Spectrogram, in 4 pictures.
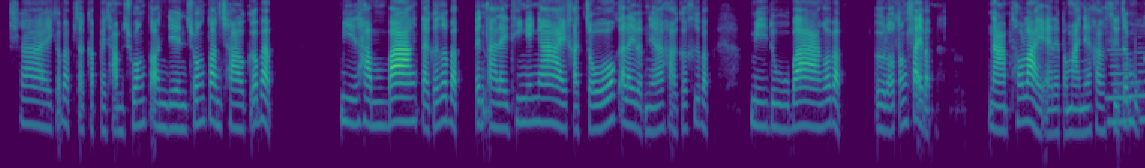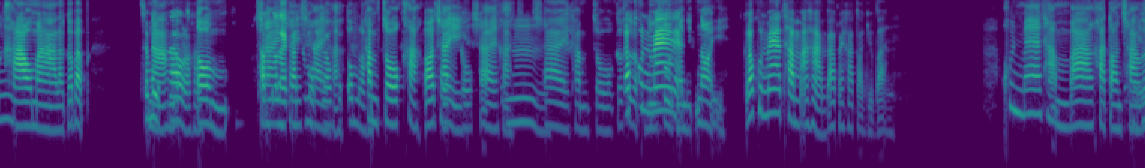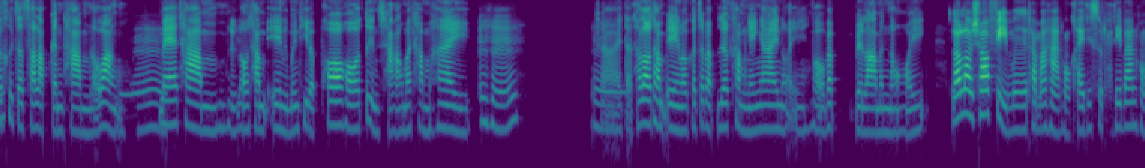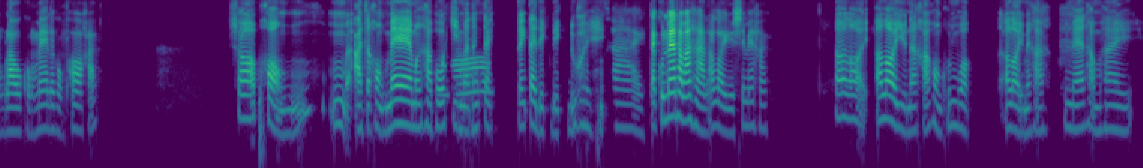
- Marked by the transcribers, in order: background speech; laughing while speaking: "ด้วย"; chuckle; other background noise
- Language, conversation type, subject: Thai, unstructured, คุณเคยลองทำอาหารตามสูตรอาหารออนไลน์หรือไม่?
